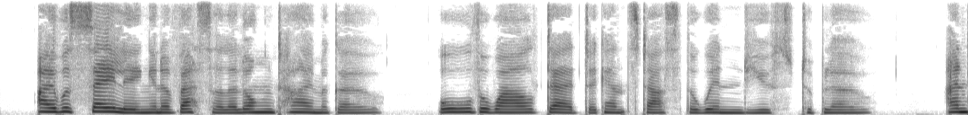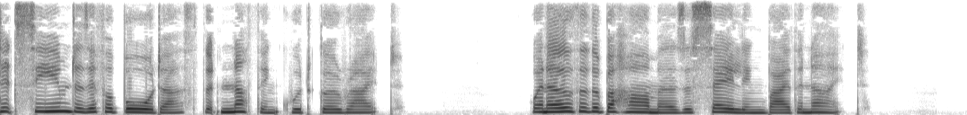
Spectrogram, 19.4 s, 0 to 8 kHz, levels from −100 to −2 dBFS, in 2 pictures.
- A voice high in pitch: Yes, high, 215 Hz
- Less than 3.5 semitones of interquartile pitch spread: Yes, average, 2.9 semitones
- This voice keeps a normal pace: No, slow, 130 wpm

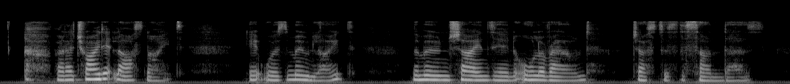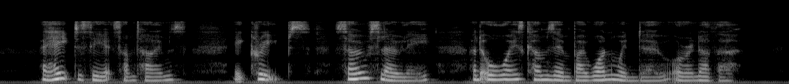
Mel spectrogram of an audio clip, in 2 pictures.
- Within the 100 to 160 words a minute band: Yes, average, 150 wpm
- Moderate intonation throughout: Yes, average, 3.1 semitones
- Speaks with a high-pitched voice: Yes, high, 195 Hz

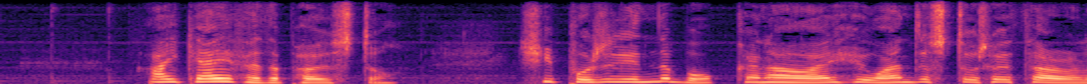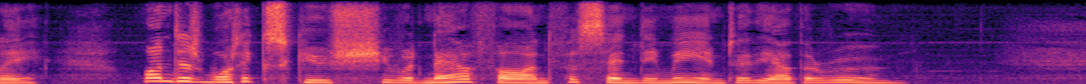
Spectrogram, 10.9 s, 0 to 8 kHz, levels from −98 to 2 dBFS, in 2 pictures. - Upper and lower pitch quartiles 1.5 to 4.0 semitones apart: No, average, 4.4 semitones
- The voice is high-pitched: Yes, high, 205 Hz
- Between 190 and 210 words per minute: No, average, 170 wpm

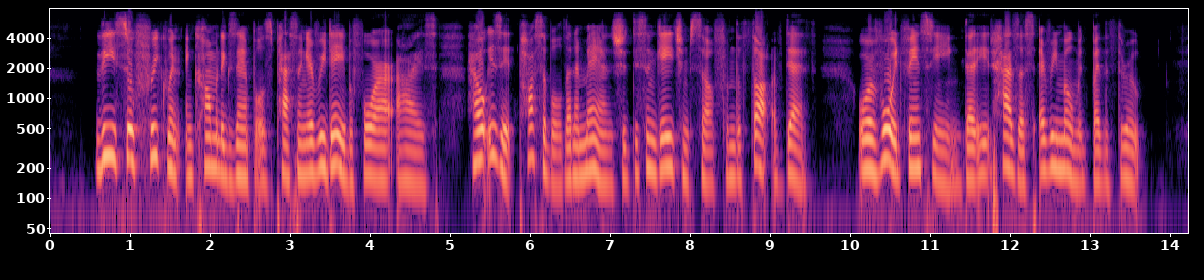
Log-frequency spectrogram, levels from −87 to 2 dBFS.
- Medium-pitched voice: Yes, medium, 170 Hz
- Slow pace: No, average, 160 wpm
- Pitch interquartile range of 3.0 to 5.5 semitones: Yes, average, 4.8 semitones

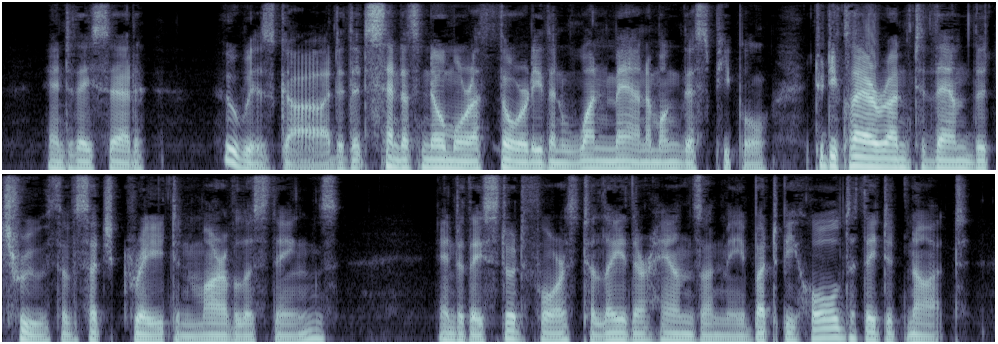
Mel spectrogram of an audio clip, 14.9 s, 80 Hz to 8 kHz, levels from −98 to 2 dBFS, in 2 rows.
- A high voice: No, very low, 90 Hz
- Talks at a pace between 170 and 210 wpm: Yes, average, 185 wpm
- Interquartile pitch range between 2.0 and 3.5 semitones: Yes, average, 3.1 semitones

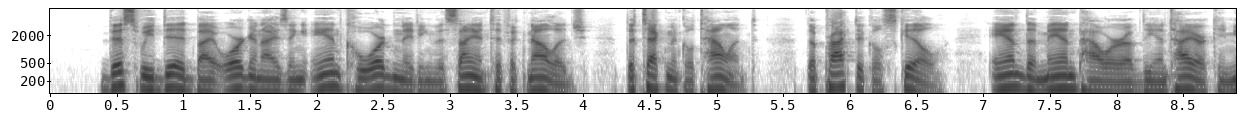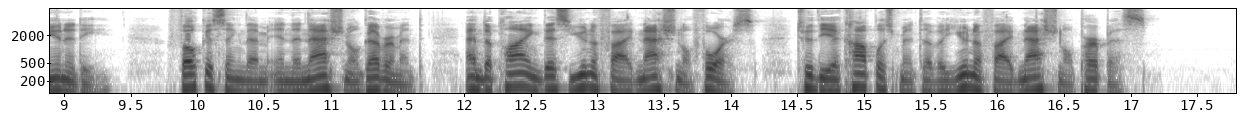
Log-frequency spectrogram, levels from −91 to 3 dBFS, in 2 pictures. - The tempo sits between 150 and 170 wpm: Yes, average, 160 wpm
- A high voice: No, low, 115 Hz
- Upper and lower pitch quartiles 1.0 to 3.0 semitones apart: No, average, 4.1 semitones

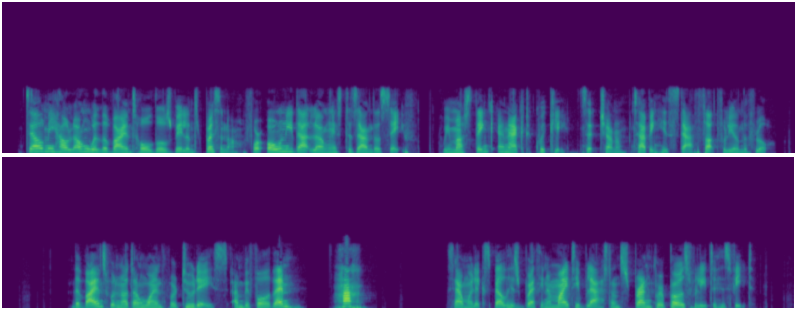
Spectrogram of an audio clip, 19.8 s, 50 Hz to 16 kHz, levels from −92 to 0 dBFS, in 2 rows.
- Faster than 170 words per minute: Yes, average, 180 wpm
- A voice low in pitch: No, high, 205 Hz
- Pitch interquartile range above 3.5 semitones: No, average, 3.1 semitones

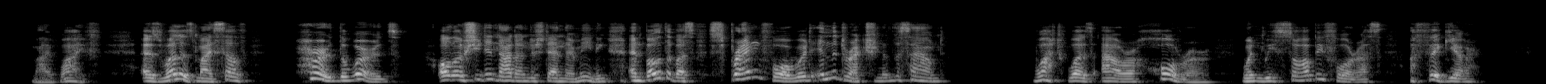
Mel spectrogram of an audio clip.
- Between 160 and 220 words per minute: No, average, 150 wpm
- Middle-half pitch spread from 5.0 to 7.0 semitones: Yes, average, 5.3 semitones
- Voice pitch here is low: No, medium, 155 Hz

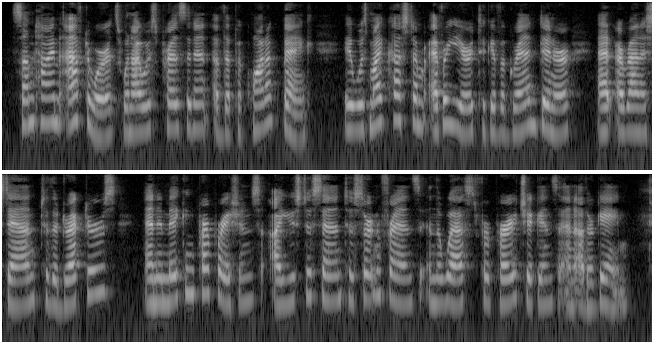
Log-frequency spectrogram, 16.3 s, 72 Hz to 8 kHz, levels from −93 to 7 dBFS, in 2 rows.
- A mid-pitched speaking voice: No, high, 220 Hz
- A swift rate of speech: No, average, 170 wpm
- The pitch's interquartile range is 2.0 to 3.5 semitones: Yes, average, 3.2 semitones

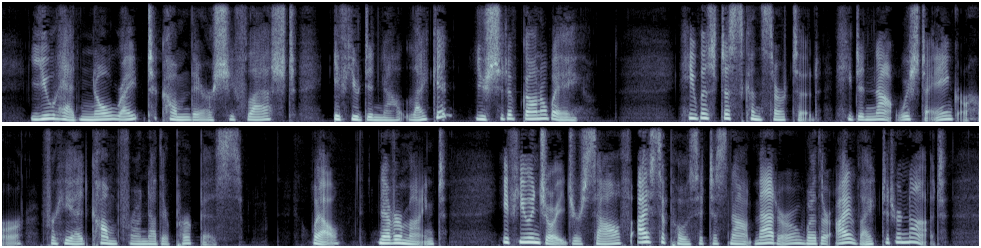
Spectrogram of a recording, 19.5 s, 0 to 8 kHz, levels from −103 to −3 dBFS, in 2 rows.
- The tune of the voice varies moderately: Yes, average, 4.5 semitones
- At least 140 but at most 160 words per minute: No, average, 170 wpm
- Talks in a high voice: Yes, high, 205 Hz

